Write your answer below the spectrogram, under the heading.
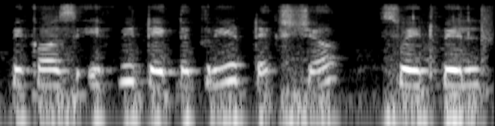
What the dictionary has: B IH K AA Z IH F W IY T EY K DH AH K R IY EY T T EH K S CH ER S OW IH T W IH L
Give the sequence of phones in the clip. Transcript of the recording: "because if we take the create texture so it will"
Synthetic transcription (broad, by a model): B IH K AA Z IH F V IY T EY K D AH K R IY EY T T EH K S CH ER S OW IH T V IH L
